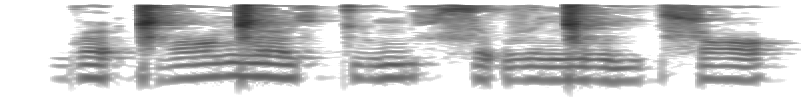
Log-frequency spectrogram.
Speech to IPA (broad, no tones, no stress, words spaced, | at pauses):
ɡʷœːʔɡ͡ǁɔːŋ͡ǁœːç kʲumuçsɵʔve ŋ͡ǁuj | ɬɔ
